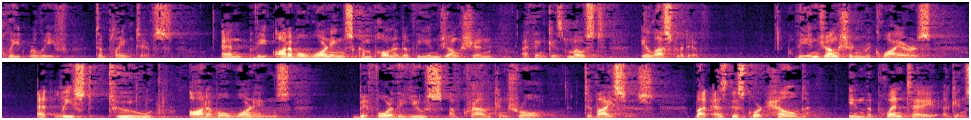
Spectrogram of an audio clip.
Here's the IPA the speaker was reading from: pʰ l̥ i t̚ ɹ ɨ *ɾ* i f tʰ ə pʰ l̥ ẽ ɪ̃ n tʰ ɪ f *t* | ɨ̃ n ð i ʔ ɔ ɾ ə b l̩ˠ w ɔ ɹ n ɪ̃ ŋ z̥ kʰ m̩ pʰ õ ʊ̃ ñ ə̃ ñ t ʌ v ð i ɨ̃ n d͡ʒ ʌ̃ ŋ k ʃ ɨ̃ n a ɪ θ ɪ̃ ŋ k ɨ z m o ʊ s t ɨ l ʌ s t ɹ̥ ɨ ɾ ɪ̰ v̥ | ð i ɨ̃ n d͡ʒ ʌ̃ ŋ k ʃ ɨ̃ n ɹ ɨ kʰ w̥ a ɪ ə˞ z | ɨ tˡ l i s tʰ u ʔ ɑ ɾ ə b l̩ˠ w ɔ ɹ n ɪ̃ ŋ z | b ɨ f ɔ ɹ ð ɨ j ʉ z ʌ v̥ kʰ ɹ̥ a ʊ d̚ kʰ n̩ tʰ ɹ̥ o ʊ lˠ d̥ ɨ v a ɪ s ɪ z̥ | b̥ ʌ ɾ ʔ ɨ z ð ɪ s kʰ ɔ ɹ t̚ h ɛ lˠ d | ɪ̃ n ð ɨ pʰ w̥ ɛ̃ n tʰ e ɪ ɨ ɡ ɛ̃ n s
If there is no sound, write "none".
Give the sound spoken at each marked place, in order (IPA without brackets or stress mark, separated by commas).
l, s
